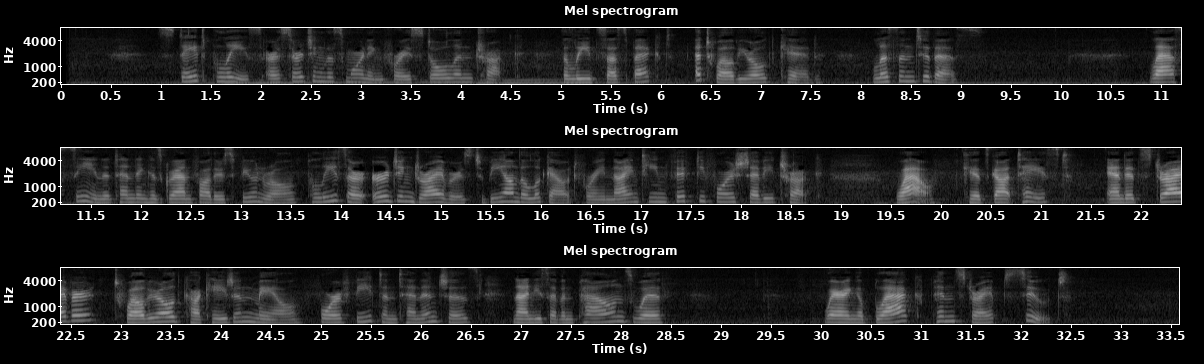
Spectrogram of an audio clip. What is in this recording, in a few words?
VO English News Reporter More Serious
